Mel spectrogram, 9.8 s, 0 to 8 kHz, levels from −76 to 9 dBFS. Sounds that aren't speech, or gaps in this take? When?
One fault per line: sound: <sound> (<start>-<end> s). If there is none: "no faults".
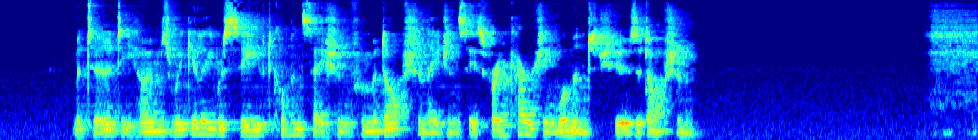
no faults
